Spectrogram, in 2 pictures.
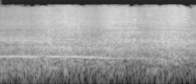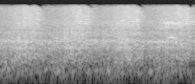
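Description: Double TGV Atlantique high-speed train passing close by. A steady tone sags slightly in pitch over the first two seconds under a loud rushing noise, then comes a rhythmic clatter with beats about half a second apart as the bogies roll past.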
